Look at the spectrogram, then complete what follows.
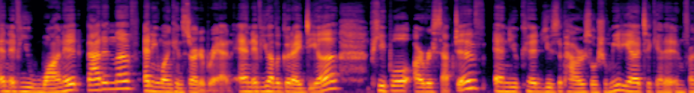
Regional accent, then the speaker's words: Brooklyn, New York, United States; also born or lived in China; I grew up in Brooklyn, so mostly around the Bay Ridge, Park Slope area.

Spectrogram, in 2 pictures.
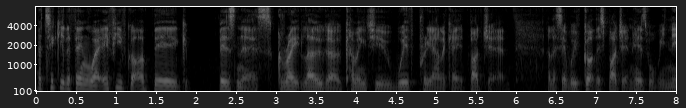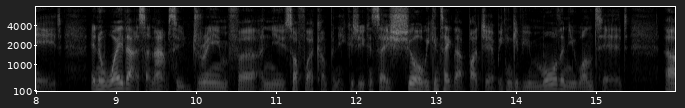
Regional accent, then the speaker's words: Yorkshire and the Humber, United Kingdom; I grew up in Yorkshire, so I've always sort of had a natural tightness.

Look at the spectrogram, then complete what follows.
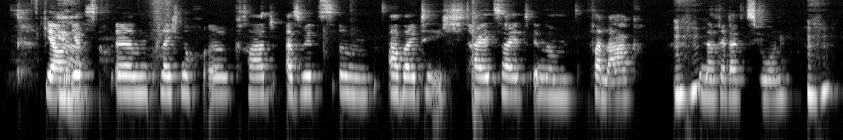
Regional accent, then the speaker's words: Germany; now in Bornheim, Germany; 36 Jahre alt, wohne zurzeit zwischen Köln und Bonn. In Bornheim, so ein kleiner Ort, und bin aber aufgewachsen in Süddeutschland

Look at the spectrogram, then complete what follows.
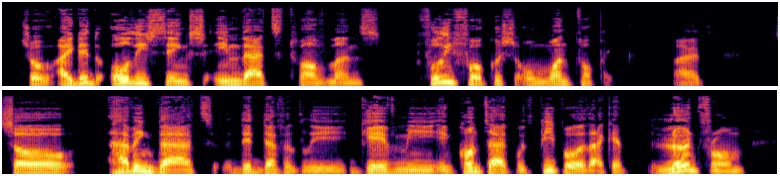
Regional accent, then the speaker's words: Amsterdam, North Holland, Netherlands; English is a second language; I grew up in Amsterdam in Netherlands. So we are Dutch people.

